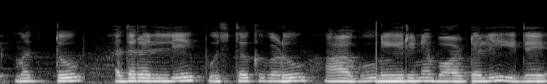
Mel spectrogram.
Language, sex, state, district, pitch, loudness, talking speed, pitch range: Kannada, male, Karnataka, Bidar, 145 Hz, -15 LUFS, 75 wpm, 140-155 Hz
